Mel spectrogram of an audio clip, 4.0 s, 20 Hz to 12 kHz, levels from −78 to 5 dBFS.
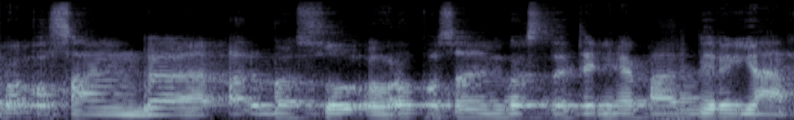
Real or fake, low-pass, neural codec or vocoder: fake; 10.8 kHz; codec, 44.1 kHz, 2.6 kbps, DAC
